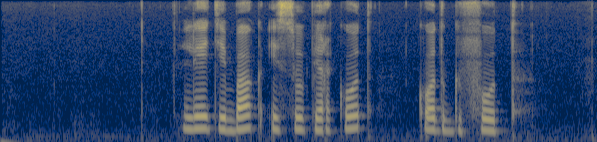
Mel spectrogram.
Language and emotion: Russian, neutral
